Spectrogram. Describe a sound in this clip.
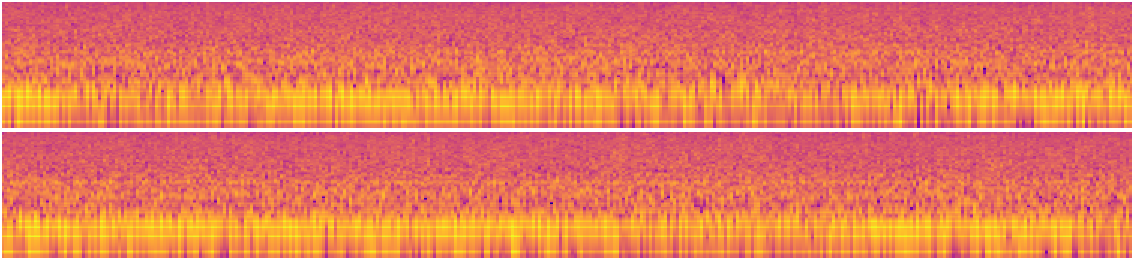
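Steady heavy rain pours down outdoors.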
